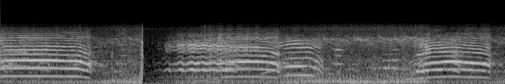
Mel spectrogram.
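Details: Several goats (Capra hircus) bleat in loud, wavering, harmonic-rich calls while waiting to be fed, at an Islamic boarding school in Kapuas, Central Kalimantan, on Sunday 10 February 2013.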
